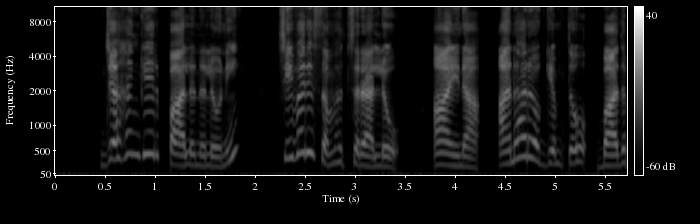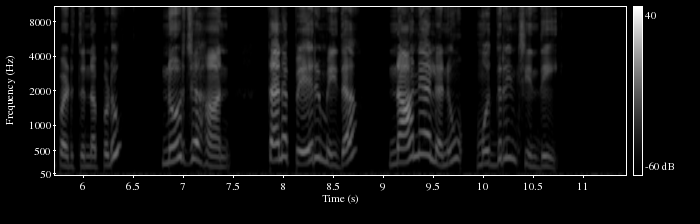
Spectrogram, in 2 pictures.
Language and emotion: Telugu, neutral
